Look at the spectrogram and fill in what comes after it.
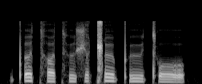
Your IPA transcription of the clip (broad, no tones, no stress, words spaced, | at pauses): pʼətʰʌ tʰʉʃʌǁø pʼʉ tʼo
